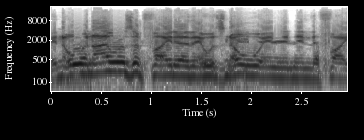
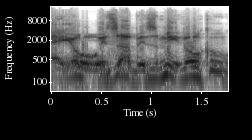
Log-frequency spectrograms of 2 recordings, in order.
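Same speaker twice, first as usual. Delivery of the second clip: put-on casual tone in a Bronx accent; 2 semitones lower than usual. Doing a joke dub of an anime hero: Goku with a Bronx accent. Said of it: "Goku would have been a plumber in the Bronx".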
